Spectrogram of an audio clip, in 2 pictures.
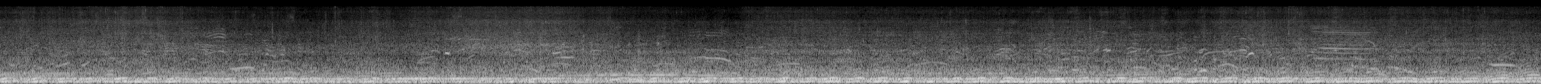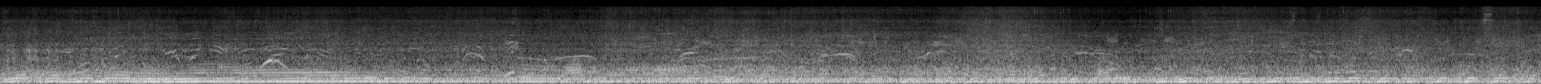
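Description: Steady drone of a motorboat engine running, its pitch holding nearly level, with the voices of people in the water calling over it.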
